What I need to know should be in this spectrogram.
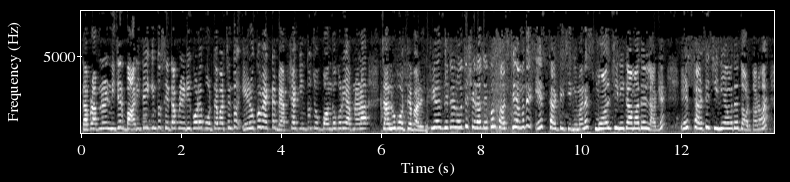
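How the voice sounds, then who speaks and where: A woman with a very high voice makes an upbeat, persuasive pitch. She talks quickly while walking the viewer through a demonstration. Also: a bit bright, slight background noise. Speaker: machine company representative. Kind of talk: promotional on-site demonstration talk.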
